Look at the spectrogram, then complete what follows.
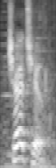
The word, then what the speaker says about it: Churchill: Churchill. That's how you say it, all together like that. I'd heard church and hill, but couldn't find either.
